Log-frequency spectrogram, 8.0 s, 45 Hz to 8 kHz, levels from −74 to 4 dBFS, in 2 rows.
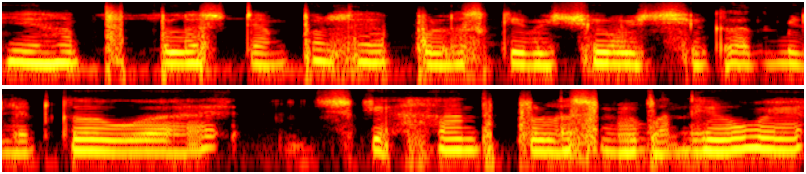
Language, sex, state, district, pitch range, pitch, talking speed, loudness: Hindi, male, Bihar, Gopalganj, 165-180 Hz, 170 Hz, 150 wpm, -18 LUFS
